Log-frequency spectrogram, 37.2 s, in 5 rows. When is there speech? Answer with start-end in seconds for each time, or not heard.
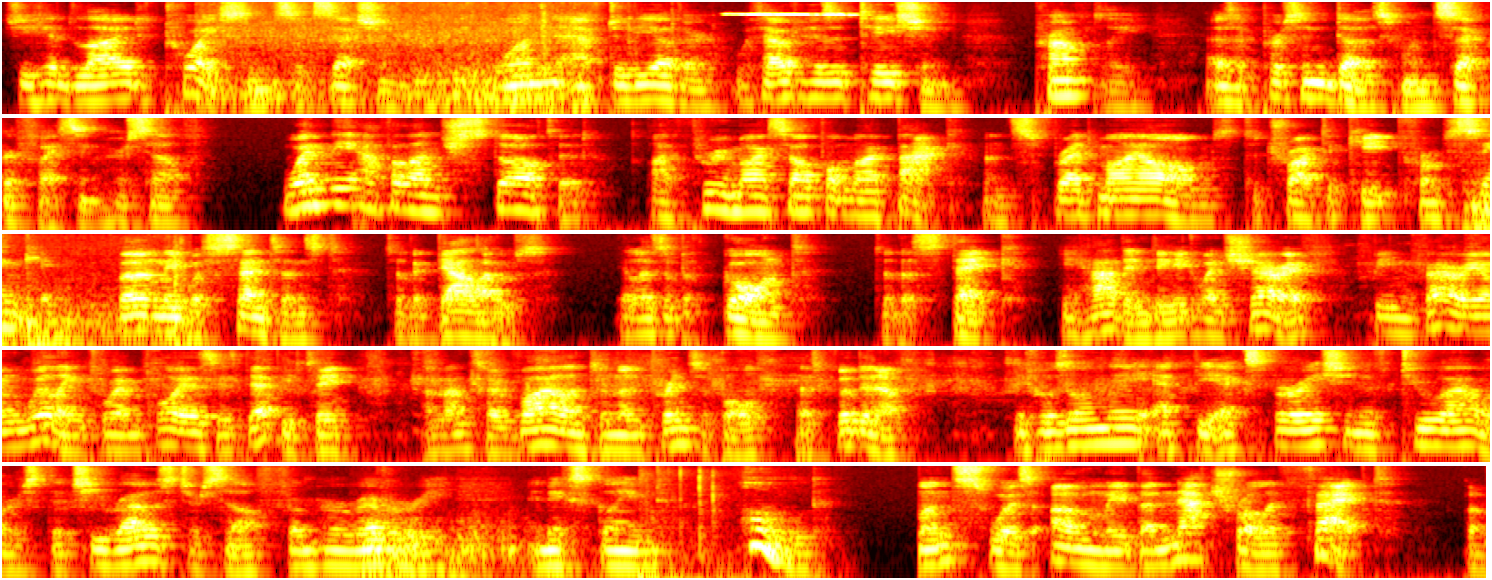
0.1-37.1.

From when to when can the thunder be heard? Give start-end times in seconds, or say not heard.
0.9-3.0, 14.7-15.8, 31.5-33.9.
